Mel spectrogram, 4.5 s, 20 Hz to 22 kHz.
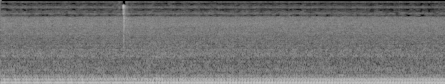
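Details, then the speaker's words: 1998 Honda Civic with check engine light and loss of power, MAP sensor suspected: deep idle hum with an uneven, lumpy pulse instead of a steady beat; rough running, owner also suspects timing may be off. "Hear how rough that was? I don't like it."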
